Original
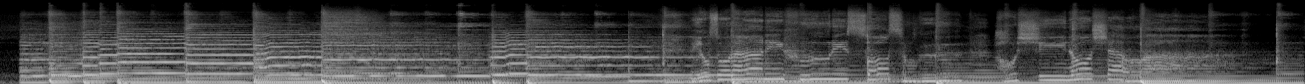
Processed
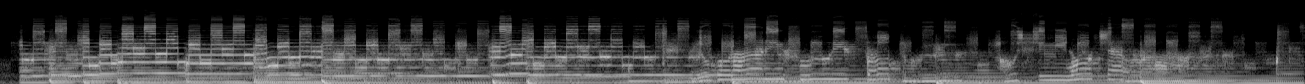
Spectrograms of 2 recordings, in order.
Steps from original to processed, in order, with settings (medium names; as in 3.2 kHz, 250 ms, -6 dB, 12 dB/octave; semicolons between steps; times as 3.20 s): two-band feedback delay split 320 Hz, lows 421 ms, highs 127 ms, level -15.5 dB; careless resampling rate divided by 6×, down filtered, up hold; step-sequenced low-pass 9 Hz 910–5500 Hz; trim -3 dB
